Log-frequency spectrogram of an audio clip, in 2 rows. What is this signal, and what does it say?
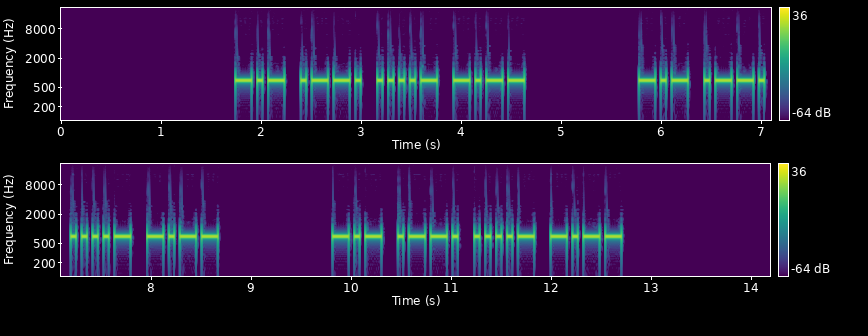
Morse code, heard as a keyed tone, about 22 wpm, 700 Hz. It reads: KP4Y KP4Y KP4Y
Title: DXCC-100 Call Signs - 4 Characters - Repeated 3x - 22wpm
